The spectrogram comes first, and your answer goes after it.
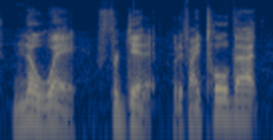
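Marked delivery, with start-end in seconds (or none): none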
